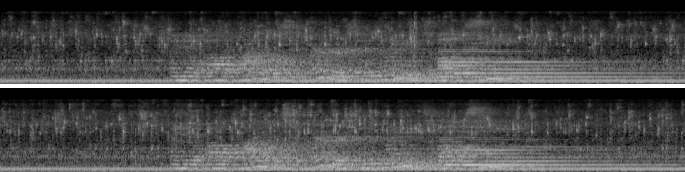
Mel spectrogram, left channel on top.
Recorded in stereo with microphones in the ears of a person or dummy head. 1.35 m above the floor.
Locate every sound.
1.7 s a woman speaking: 25° left (ahead or behind), 1.1 m
4.4 s a guitar: 50° left (ahead or behind), 2.0 m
